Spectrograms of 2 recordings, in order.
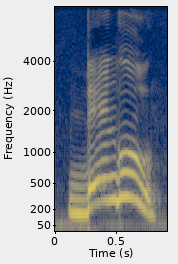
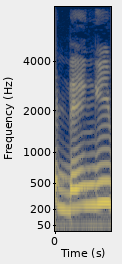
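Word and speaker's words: dengue: डेंगू, जिसे डेंगी भी कहा जाता है, प्रोनाउंसिएशन सही तो डेंगी है, लेकिन आमतौर पे डेंगू कह दिया जाता है।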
